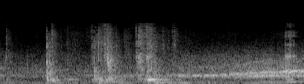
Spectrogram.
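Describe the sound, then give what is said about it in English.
A door is opened for a visitor on a cold night with a few wooden clunks and rattles, followed by a drawn-out creak over a steady rushing background. “What's that? Someone's at the door. Come in.”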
